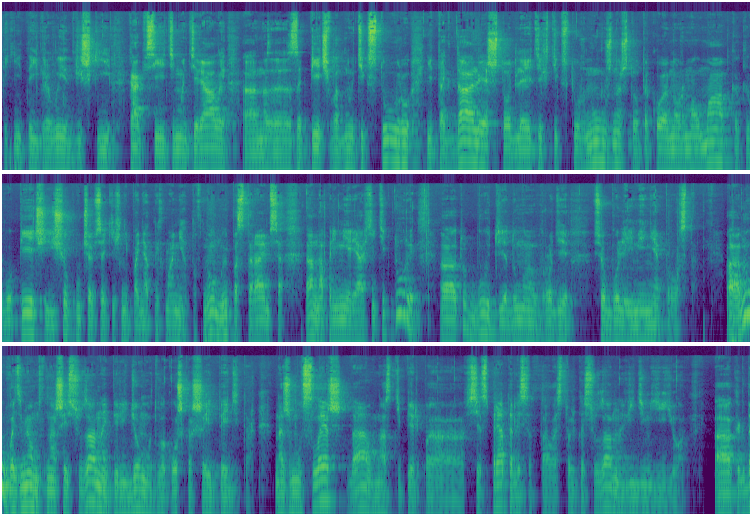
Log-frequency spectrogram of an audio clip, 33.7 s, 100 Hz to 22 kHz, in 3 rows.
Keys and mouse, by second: 1.5 click, 6.4 middle click, 8.6 shift+middle click, 11.0-12.0 middle drag, 15.8 shift+middle click, 16.3 middle click, 17.4 shift+middle click, 19.9 shift+middle click, 20.6 middle click, 21.3 Tab, 22.3 click.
